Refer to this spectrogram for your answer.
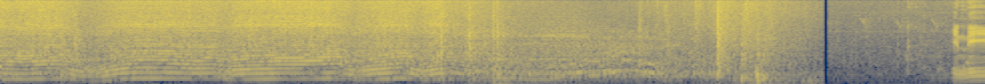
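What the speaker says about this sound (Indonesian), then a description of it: "Yang dipotong daerah yang ke arah yang mau tumbang dulu" A chainsaw cuts into a large tree being felled outdoors, its engine whining and bogging in repeated rising and falling surges, loud and close, before it cuts out and leaves quieter outdoor background.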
